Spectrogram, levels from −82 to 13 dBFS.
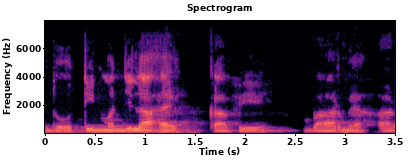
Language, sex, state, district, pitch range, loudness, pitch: Hindi, male, Uttar Pradesh, Ghazipur, 100-110 Hz, -16 LUFS, 105 Hz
